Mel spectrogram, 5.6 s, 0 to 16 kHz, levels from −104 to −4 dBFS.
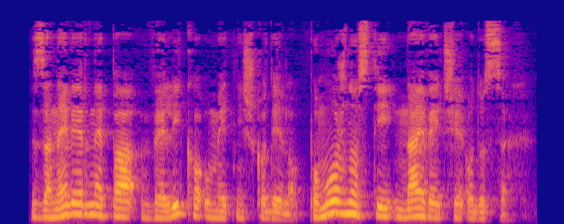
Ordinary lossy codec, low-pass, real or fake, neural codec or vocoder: MP3, 48 kbps; 14.4 kHz; real; none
